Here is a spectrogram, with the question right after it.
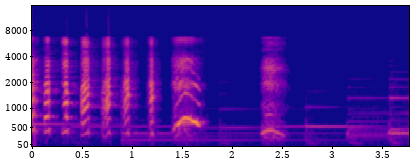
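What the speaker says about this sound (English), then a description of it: "I heard girls gasping from all over the cafe." Girls in a cafe from the PC game Nameless: a quick run of short, breathy gasps and giggles in a rhythmic burst, then two longer drawn-out gasping sighs, close and clear against near silence.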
